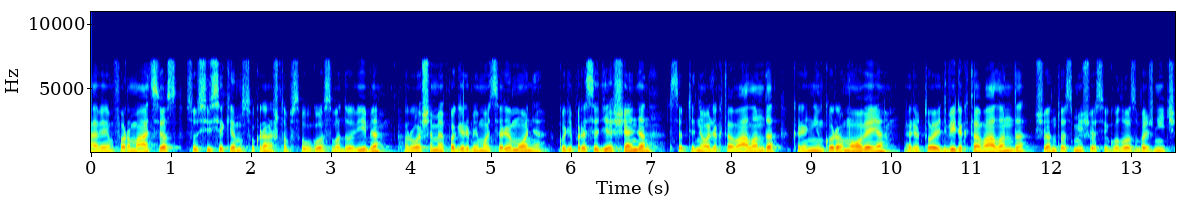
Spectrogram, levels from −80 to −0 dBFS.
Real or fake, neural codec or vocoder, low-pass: real; none; 7.2 kHz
